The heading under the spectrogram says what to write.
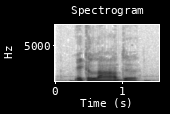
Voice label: "ik laadde", Dutch

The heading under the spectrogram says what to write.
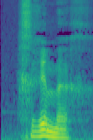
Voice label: "grimmig", Dutch

